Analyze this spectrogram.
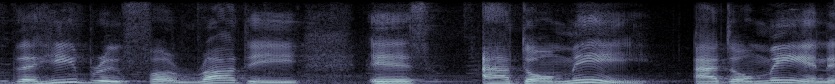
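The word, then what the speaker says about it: אדמי: But I just don't want to move on because when you look at the Hebrew, the Hebrew for ruddy is adomi. Adomi. And it's spelled olive dallet mem noon yod.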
